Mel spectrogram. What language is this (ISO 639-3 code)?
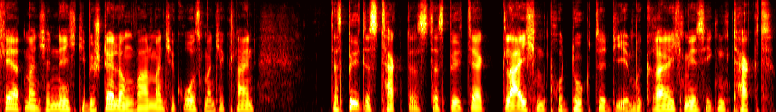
deu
